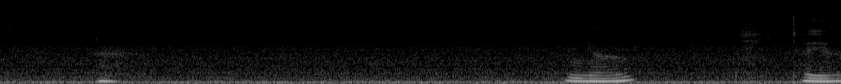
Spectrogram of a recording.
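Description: A man speaks softly and close to the microphone in short phrases.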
